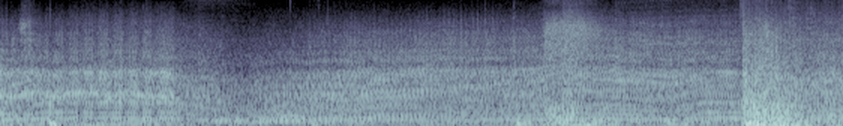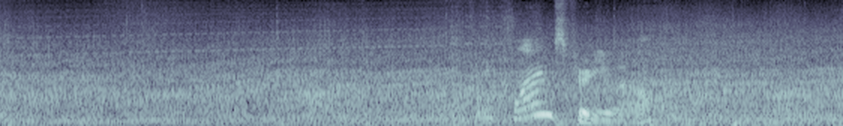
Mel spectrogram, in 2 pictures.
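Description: A car engine revs and roars as the car climbs a rough slope.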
